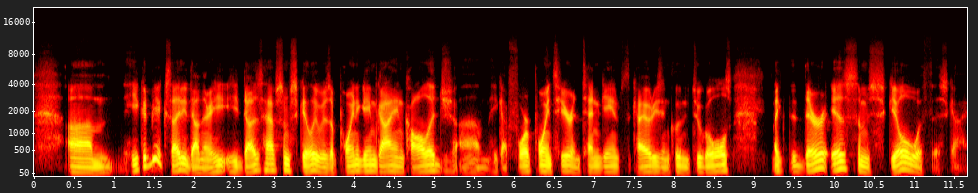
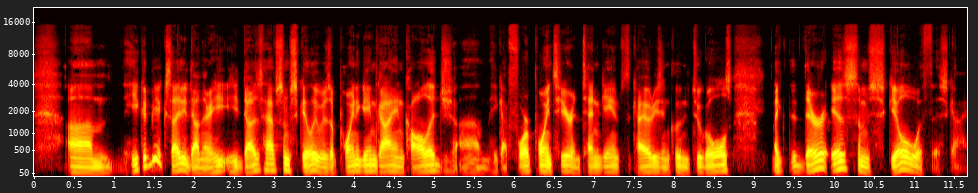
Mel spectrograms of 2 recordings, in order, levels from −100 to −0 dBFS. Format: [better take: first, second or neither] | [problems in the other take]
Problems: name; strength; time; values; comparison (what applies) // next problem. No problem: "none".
second | muffled; slightly; fading above 2.5 kHz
